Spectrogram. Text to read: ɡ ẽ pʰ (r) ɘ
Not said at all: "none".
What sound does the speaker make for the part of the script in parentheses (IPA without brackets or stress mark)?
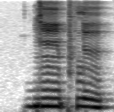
l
